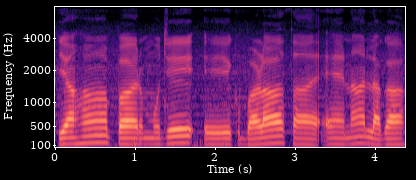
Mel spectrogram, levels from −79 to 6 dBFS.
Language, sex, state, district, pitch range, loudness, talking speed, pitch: Hindi, male, Madhya Pradesh, Katni, 120-140 Hz, -16 LUFS, 110 wpm, 125 Hz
